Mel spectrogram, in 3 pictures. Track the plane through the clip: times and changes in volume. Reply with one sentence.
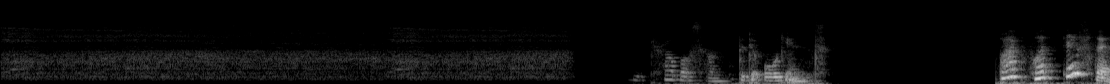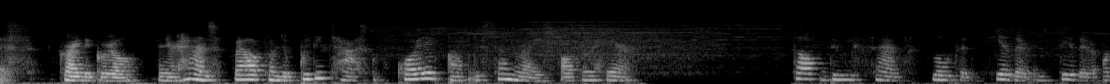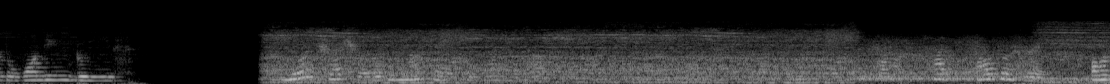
The plane can be heard from 0.0 to 5.8 s, at a steady volume; and from 24.8 to 33.2 s, at a steady volume.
